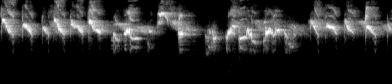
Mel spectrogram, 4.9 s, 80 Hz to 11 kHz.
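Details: Lively, varied song of a caged white-crowned shama in its new-feather season, 6 September 2021: quick chirps mixed with lower slurred whistles and a brief high rising note, continuing without a break.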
